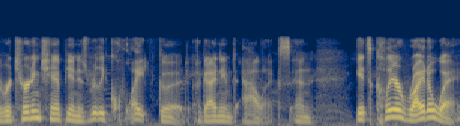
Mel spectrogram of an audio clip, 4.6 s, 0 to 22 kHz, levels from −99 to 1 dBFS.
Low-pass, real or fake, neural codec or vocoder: 7.2 kHz; real; none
